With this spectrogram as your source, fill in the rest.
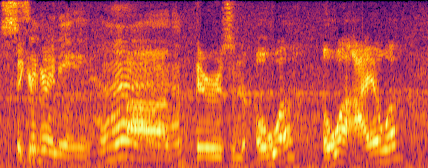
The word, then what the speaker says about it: Sigourney: There's it's spelled Sigourney, but they pronounce it Sigourney.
